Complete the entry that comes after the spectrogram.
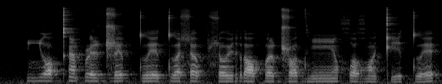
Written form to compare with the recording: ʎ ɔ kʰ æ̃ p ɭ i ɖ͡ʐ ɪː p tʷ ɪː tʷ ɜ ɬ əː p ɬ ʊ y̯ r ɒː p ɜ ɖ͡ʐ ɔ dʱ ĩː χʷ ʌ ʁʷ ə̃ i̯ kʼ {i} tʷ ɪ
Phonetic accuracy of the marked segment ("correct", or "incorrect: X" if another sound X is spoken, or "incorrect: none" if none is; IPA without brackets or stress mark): correct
